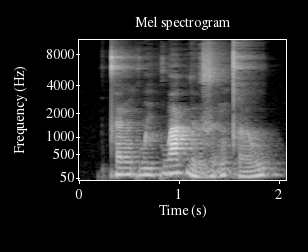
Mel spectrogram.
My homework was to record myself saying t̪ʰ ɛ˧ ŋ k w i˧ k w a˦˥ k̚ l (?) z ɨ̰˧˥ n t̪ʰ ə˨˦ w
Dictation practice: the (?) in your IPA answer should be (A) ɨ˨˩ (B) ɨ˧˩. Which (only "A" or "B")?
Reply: A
